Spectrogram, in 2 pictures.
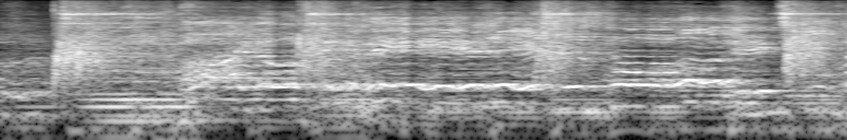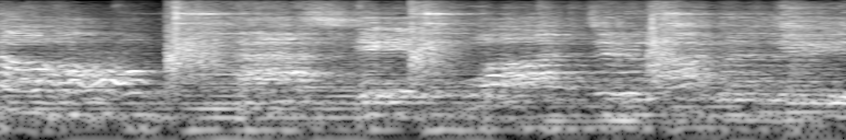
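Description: A live song: singing with acoustic guitar over a strong, regular beat that hits about every second and a quarter.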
